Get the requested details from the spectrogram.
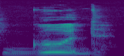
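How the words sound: The vowel is a simpler, purer sound.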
